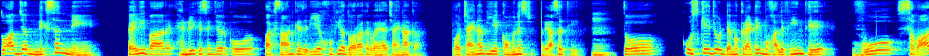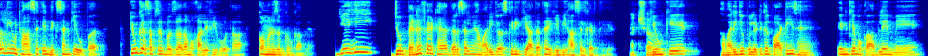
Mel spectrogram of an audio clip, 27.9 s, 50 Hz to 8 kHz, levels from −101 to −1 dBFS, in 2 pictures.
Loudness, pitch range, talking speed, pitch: -22 LUFS, 125-160 Hz, 170 wpm, 145 Hz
